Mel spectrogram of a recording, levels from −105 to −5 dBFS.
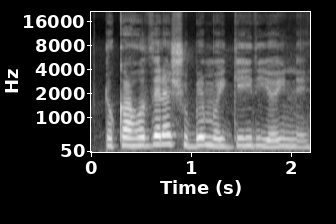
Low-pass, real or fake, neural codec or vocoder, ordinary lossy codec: none; fake; vocoder, 44.1 kHz, 128 mel bands, Pupu-Vocoder; none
